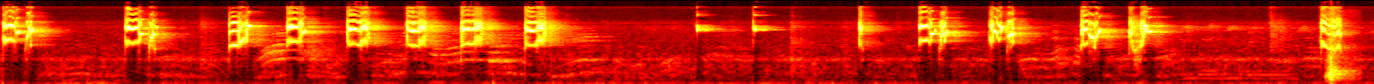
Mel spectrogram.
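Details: Lovebird song used as a tutor for young birds learning to sing, made of a quick run of piercing high squeaky chirps about every half second, a pause with softer notes, then more clipped bursts and a final harsh broadband squawk.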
